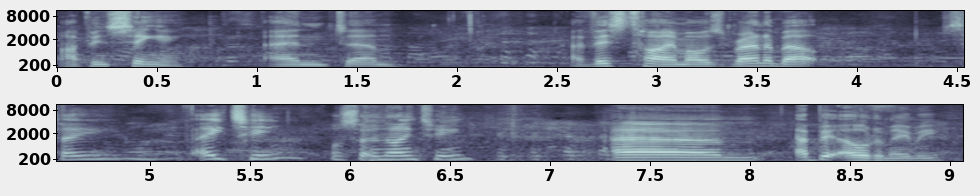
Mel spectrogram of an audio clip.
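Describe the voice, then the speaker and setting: A male stage actor tells his story in a loose, rambling interview style, dropping playful asides as he goes. His voice sits somewhat high for a man. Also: lively intonation, a little slow, a little mellow. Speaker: pantomime actor. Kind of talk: casual interview answers.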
